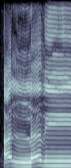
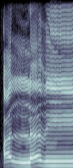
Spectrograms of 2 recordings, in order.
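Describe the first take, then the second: No difference in how they are said.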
